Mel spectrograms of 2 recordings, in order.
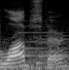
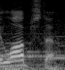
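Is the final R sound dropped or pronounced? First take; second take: pronounced; dropped. First: The word ends with a pronounced R sound. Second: The R is dropped and the word ends in 'a'. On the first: "instead of lobster" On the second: "we tend to leave off the R and change it to an A"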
